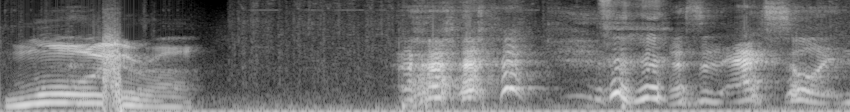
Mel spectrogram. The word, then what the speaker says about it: Moira: Yeah, it's Moira.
